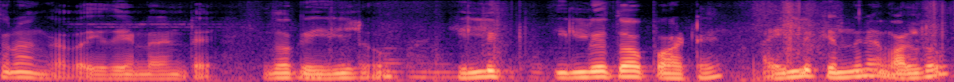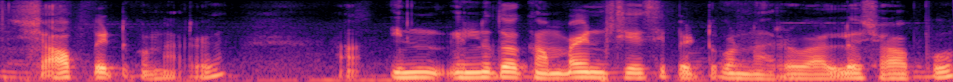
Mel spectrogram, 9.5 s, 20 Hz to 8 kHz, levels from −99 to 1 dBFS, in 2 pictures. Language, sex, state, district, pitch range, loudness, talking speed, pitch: Telugu, male, Andhra Pradesh, Chittoor, 115-145 Hz, -19 LUFS, 140 wpm, 130 Hz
